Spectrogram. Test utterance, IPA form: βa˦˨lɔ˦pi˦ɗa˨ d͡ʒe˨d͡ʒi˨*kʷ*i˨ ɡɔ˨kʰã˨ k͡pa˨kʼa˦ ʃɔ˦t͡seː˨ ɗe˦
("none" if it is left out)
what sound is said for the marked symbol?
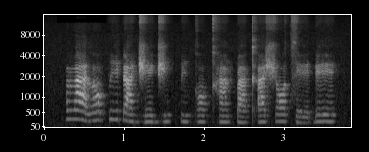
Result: k͡p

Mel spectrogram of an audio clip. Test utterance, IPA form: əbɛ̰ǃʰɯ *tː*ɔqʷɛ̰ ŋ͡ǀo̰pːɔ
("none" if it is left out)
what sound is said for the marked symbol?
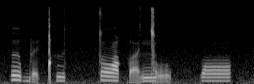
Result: tː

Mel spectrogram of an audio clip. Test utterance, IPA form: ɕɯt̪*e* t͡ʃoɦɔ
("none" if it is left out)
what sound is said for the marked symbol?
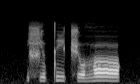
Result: i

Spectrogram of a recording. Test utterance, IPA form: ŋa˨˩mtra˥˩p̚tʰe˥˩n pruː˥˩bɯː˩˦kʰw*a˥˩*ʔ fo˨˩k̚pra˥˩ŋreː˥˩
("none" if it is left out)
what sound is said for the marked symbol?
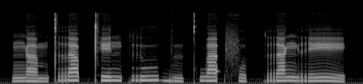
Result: a˥˩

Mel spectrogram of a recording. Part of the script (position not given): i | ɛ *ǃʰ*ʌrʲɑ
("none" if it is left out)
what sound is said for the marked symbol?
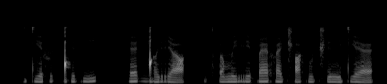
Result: ɡ͡ǃ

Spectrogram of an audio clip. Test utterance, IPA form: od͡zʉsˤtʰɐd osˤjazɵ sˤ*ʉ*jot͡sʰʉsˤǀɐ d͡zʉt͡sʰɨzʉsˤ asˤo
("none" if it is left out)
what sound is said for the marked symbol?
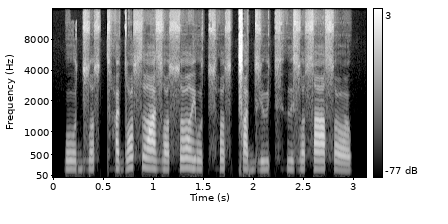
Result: ʉ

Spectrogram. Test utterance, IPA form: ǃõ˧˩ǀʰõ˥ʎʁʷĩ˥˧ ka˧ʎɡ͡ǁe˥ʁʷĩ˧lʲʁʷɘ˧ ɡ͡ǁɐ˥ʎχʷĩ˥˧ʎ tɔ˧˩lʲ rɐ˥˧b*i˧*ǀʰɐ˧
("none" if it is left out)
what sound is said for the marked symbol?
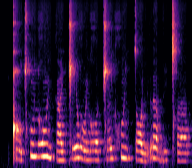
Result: i˧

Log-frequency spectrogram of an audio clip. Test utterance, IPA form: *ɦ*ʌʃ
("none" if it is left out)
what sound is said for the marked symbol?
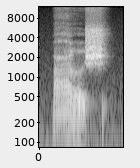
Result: ʕ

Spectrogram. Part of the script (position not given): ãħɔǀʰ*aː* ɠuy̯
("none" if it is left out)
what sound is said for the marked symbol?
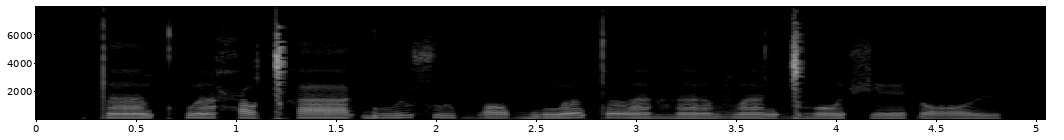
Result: aː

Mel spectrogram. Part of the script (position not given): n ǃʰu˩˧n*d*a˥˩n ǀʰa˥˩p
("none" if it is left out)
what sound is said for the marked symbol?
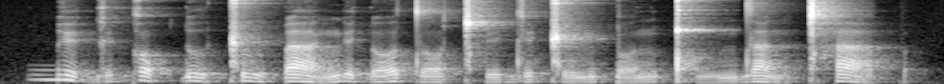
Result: d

